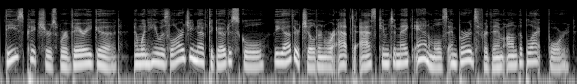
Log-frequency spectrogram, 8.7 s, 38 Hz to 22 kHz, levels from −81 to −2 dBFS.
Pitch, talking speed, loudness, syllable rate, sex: 175 Hz, 230 wpm, -17 LUFS, 5.6 syllables/s, female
